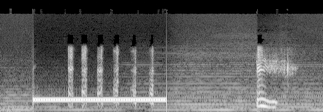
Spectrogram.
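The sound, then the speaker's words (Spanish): Telephone being dialed: a steady dial tone with six short keypad beeps layered over it, then a quieter stretch, then a brief warbling tone. “a ver, permíteme, se está marcando de nuevo.”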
